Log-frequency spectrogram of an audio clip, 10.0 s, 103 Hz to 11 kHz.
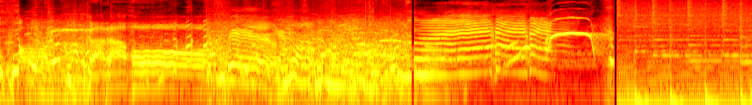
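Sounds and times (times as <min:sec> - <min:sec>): toddler crying and shrieking: 0:05.5 - 0:08.2.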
